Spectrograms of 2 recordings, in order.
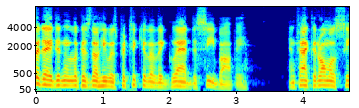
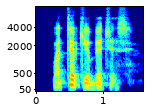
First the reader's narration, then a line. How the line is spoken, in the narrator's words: the wehrman asked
